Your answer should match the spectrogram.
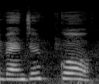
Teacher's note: जैसे हम लोग बोलते हैं व्यंजन क, जो हम लोग क बोलते हैं, तो आप लोग ये देखोगे कि क जब बोल रहे हैं तो उसका एक साउंड आ भी निकल रहा है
